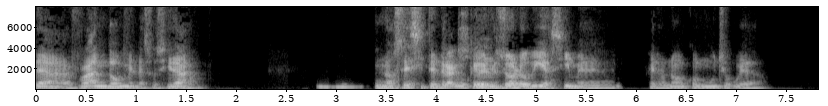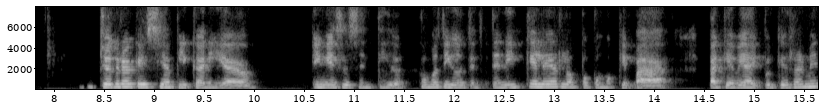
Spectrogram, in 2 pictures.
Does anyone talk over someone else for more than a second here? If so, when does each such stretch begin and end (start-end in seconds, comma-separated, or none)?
none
